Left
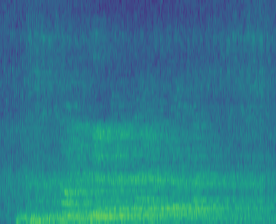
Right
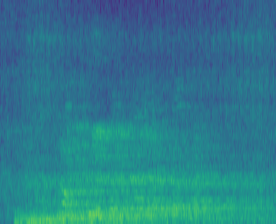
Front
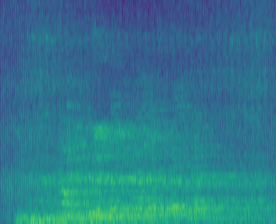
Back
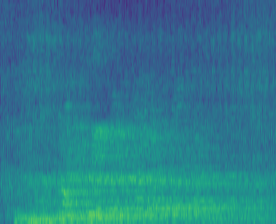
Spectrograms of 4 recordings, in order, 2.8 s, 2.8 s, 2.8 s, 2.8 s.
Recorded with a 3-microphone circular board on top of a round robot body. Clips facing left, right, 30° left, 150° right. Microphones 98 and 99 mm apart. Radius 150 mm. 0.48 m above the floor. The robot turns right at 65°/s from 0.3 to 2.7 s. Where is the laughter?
95° right, 3 m; by 2.1 s 25° left, 3 m.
